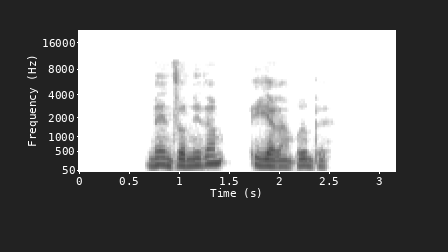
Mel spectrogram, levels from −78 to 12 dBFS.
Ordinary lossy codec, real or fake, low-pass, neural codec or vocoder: MP3, 64 kbps; real; 9.9 kHz; none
